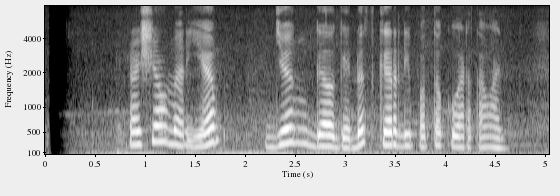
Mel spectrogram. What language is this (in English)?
Sundanese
